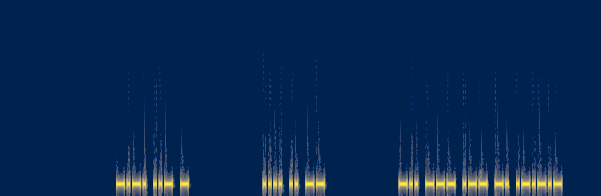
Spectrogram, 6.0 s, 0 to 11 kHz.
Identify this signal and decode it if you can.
Morse code, heard as a keyed tone, about 46 wpm, 700 Hz. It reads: CUT HIM DOWN.
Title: 4x Word-Spacing - Sentences from Top 300 Words - 45wpm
